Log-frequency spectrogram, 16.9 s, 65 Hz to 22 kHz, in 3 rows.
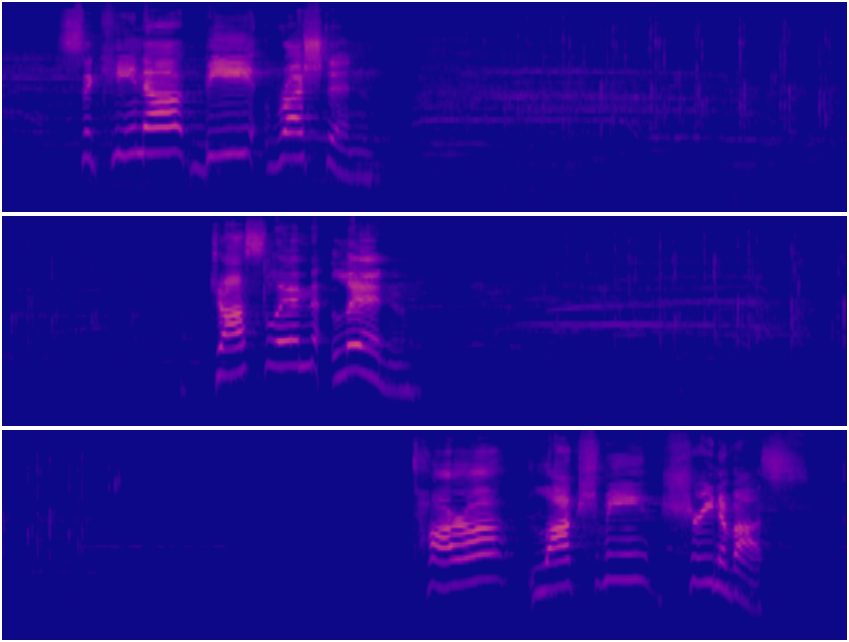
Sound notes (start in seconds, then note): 2.7 audience applauds; 9.0 audience applauds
